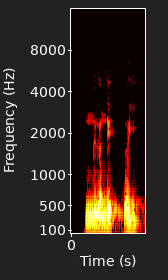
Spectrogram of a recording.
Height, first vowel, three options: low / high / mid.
high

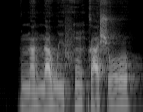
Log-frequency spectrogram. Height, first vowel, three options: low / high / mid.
low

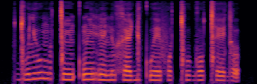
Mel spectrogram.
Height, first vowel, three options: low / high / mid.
high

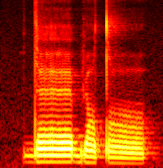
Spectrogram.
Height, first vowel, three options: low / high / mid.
low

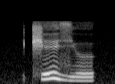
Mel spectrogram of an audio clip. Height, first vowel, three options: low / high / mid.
mid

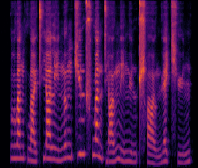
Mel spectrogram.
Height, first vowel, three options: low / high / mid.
low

